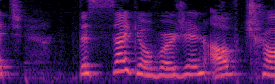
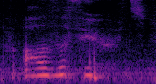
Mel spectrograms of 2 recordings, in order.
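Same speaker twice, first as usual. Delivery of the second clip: whisper; 4 semitones lower, 9 dB quieter than usual. Real, not acted. Whispered aside.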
